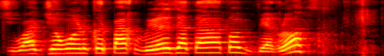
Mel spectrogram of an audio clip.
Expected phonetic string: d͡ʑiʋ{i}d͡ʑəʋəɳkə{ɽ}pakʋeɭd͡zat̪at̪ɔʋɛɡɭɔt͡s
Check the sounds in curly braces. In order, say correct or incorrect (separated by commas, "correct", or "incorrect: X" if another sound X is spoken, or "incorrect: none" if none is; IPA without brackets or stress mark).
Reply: incorrect: a, incorrect: ɾ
